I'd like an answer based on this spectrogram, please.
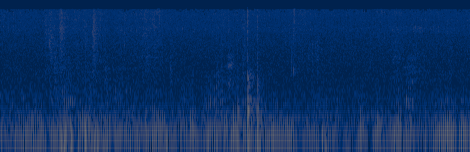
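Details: Luna, a Bengal cat who climbs onto the kitchen cabinets every night and doesn't want to go to sleep, purring softly in a quiet room: a low, continuous rumbling throb with faint clicks and rustles.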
